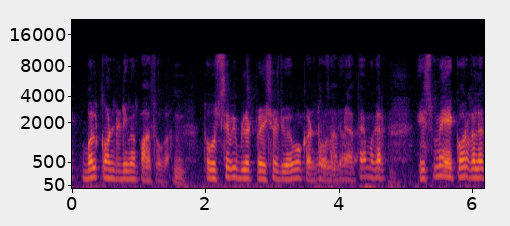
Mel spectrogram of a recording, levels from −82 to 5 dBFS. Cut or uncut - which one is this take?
cut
